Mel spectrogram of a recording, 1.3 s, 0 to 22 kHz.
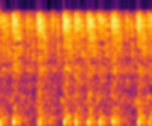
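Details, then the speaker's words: Suzuki GZ250 single after carburettor cleaning, idling: lumpy idle around six beats a second with a dry ticking clatter, quieter than before; valves still noisy and needing adjustment; valve clatter. "Valves are a lot quieter than they were, that's for sure."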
